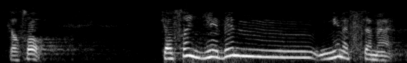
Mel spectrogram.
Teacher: الأول أرقق الكاف وبعدين أفخم الصاد.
